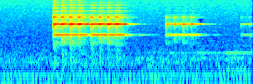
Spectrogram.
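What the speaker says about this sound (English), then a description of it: "the timer went off" Timer alarm going off in a quiet room, a loud electronic trilling chime in two bursts, the first longer, then a brief faint repeat, no talking.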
